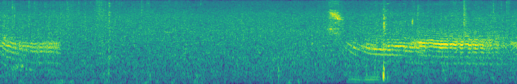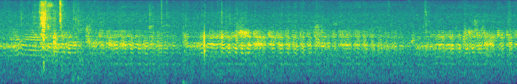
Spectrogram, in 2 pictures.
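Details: Swallow-tailed (blue) manakins at a lek on a branch at Ilha Grande, Angra dos Reis, Brazil, several males displaying before a female, give overlapping nasal, buzzy notes in a steady, quick chorus; brief human voices at the start.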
